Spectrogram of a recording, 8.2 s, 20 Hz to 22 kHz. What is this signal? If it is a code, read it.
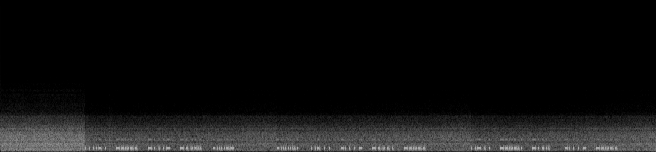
Hellschreiber (Feld-Hell, 122.5 baud), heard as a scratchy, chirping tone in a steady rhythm, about 620 Hz, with radio static. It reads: JBHRG CYUPB TEKUB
